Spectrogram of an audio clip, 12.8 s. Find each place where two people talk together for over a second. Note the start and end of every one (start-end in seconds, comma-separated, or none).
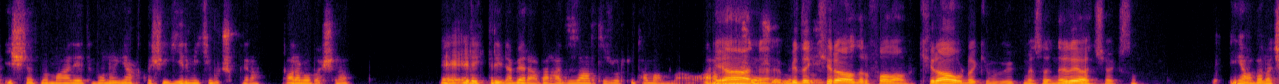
7.1-8.4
